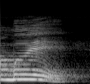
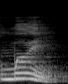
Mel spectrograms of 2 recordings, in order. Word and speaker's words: mãe: dificilmente nós vamos falar mãe né nós falamos mãe mãe então H Embora tenha a letra e este e ele tem som de i também então nós podemos com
